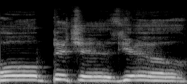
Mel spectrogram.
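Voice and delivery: low, dumb-sounding voice. Reprising the old God voice for the other speaker: dumb God voice. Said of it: "He was kind of like a big dum-dum".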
